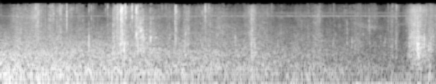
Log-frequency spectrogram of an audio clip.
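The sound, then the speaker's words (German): Footsteps walk away from the Pacific shore into dense primary rainforest: a faint, steady series of soft steps mixed with light rustling, continuing throughout at an even pace. “Wir wenden uns vom Pazifik ab und dem Dschungel zu und gehen los.”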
